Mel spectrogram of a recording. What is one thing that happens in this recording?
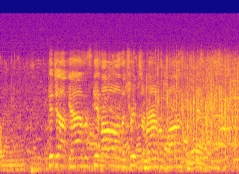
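A man speaks through a microphone over a loudspeaker.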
